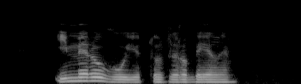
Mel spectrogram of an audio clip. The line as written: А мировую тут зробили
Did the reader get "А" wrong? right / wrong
wrong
